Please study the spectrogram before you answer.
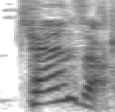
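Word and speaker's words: CANZUK: Was it Kanzac? Can how do you say it? Kzak. Kanzuk.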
